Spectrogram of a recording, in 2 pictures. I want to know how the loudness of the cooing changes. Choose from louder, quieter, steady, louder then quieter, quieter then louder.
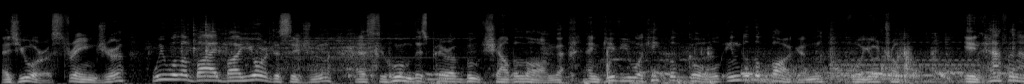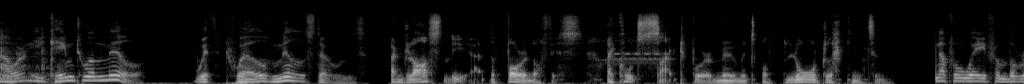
louder.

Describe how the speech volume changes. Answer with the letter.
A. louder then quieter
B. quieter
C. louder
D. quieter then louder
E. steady
E.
